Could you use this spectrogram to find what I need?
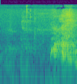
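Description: A single sneeze, a short breathy burst that swells and trails off, after a quiet stretch with a few faint, brief sounds.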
